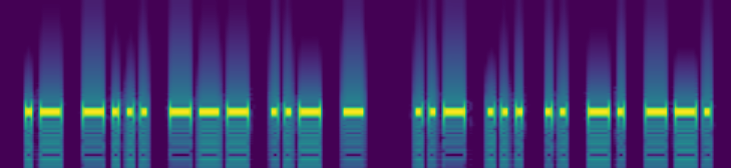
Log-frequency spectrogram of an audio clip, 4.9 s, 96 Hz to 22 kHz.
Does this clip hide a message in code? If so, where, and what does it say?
Yes: Morse code from 0.2 to 4.7 s, heard as a keyed tone, about 25 wpm, 600 Hz. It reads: ABOUT USING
